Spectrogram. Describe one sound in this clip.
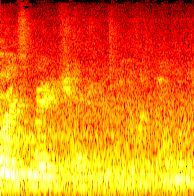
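An older woman speaks briefly and calmly.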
